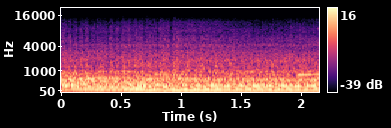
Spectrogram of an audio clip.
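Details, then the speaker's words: 2019 Corvette C7 Grand Sport, first fire after installing a Magnuson TVS2650 supercharger. It catches quickly and settles into a steady, even V8 idle with a deep rumble, no knocks or misses and a little blower whir on top; belts aligned, healthy. "there you go fire's right up belts are aligned obviously they're not coming off drop around this side of the hood you can hear a little bit of the blower there"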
